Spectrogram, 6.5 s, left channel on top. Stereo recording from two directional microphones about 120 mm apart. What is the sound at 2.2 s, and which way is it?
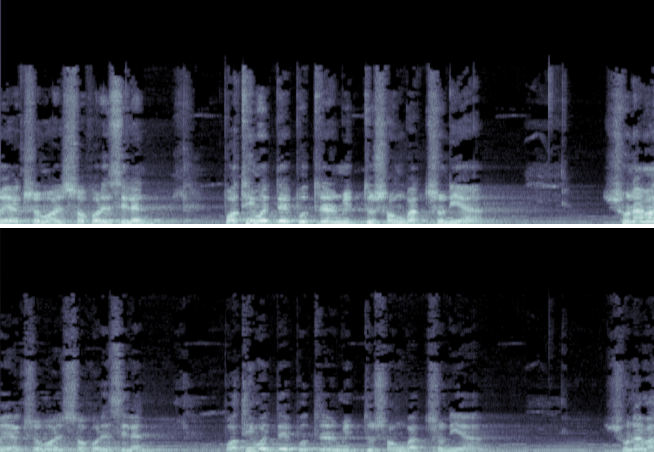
A man's voice, 40° left (ahead or behind).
